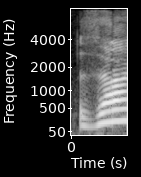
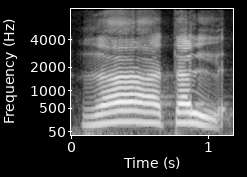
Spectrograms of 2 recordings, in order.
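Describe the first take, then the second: First: जा with a buzzing z, not lisped; wrong z sound. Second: जातल drawn out, tongue tip between the teeth; correct soft dhal. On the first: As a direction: say जा as za, tongue behind the teeth. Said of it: "जा नहीं कहेंगे". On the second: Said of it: "जा नहीं कहेंगे, जा". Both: Shown as a demonstration.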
